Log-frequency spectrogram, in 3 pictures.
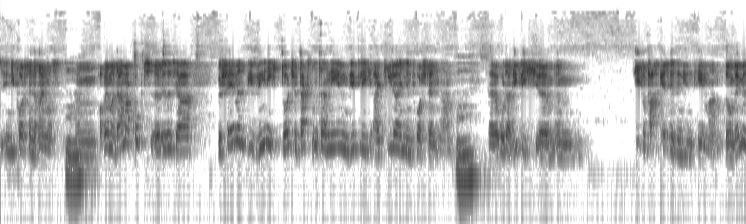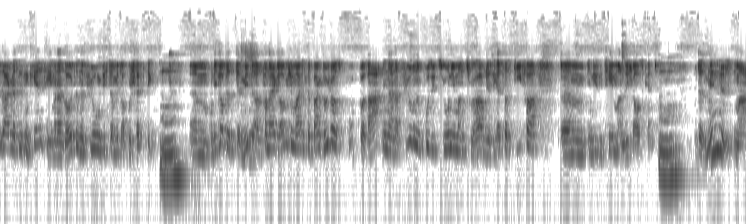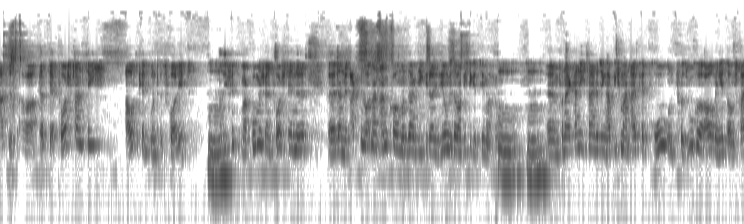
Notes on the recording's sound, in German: im Telefoninterview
